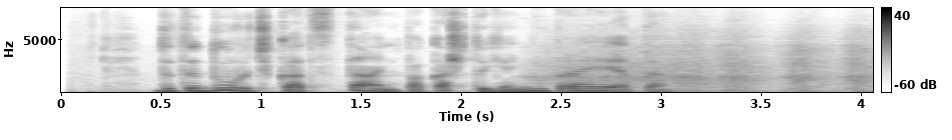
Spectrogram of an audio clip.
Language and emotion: Russian, angry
